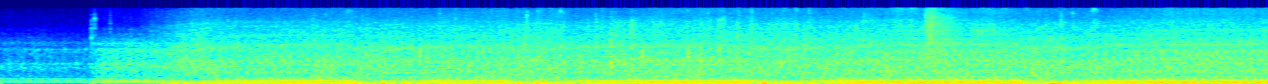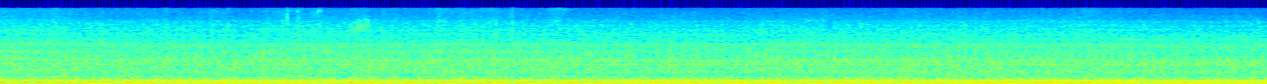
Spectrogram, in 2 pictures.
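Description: Tyres crunch over a rough dirt road.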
